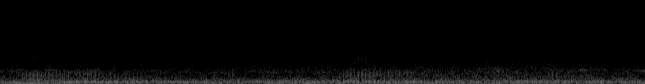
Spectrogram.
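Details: Fluffy pet cat purring while cuddled, a continuous deep, even rumble with soft breathy texture.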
